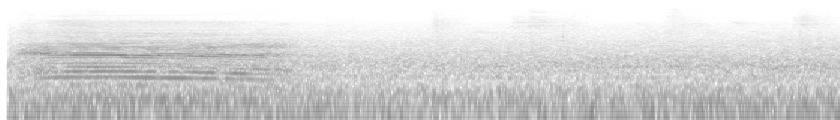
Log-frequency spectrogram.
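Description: A single drawn-out animal call with a clear pitch, falling slightly and lasting about a second and a half near the start, followed by a steady low background hum.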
